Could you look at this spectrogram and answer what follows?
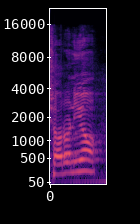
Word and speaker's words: স্মরণীয়: স্মরণীয় মানে স্মরণীয়, স্মরণীয় কেন বললাম দন্তেশয় ম, কিন্তু উচ্চারণ হবে স্মরণীয়, স্মরণ করা অর্থে স্মৃ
